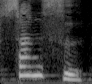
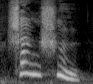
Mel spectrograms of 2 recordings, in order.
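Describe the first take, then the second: First: It is said in a regional dialect pronunciation. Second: It is said in the standard pronunciation. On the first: This is how a local dialect speaker says it. "él me hablaba en dialecto" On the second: This is the standard form used in searches. "¿sabes cómo se dice? Shangshi"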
